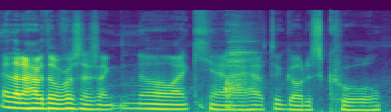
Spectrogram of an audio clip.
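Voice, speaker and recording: A young man co-hosting a film podcast, talking casually with bursts of excitement and some swearing. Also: mid-range voice, moderate pace, a crowd in the background. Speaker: podcast co-host. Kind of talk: casual chat.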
